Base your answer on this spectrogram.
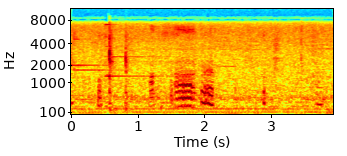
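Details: Ten-day-old Northern Inuit Dog puppies at Honiahaka learning to walk; a short wavering whine rises and falls near the middle, with faint shuffling and soft squeaks around it.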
